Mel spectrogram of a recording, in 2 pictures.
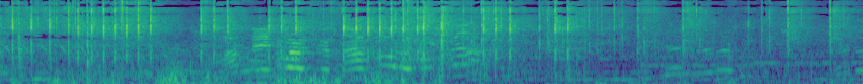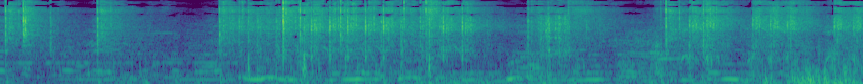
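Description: Airsoft guns firing in short bursts of rapid clicking, one at the start and another about a second in, with players' voices calling out across the field.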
